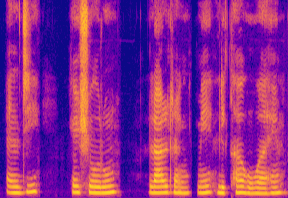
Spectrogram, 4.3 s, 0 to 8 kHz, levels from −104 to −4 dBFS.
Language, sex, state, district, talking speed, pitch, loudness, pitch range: Hindi, female, Uttar Pradesh, Lalitpur, 125 wpm, 240 Hz, -16 LUFS, 230-250 Hz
